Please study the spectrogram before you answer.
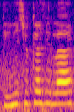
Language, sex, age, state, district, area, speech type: Assamese, female, 60+, Assam, Tinsukia, rural, spontaneous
